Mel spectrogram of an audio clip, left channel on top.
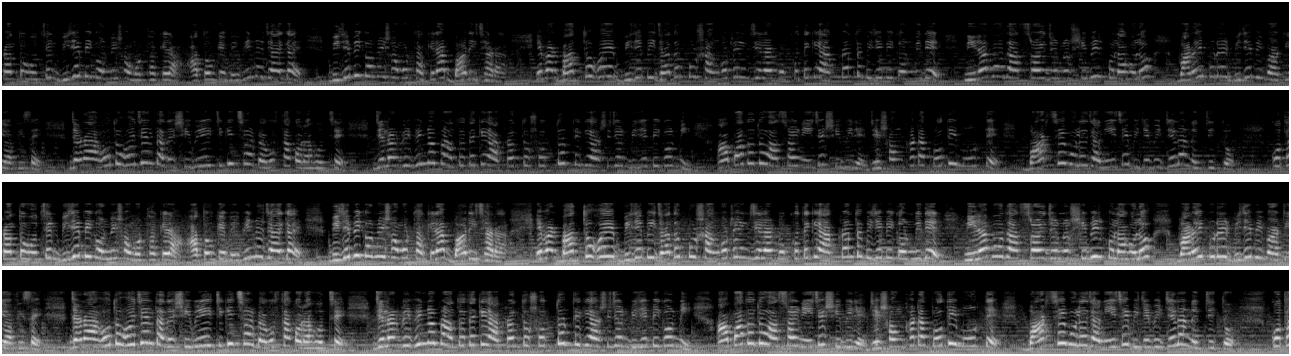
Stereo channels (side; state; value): left; quieter; 16.7 dB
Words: হচ্ছেন বিজেপি কর্মী সমর্থকেরা। আতঙ্কে বিভিন্ন জায়গায় বিজেপি কর্মী সমর্থকেরা বাড়ি ছাড়া। এবার বাধ্য হয়ে বিজেপি যাদবপুর সাংগঠনিক জেলার পক্ষ থেকে আক্রান্ত বিজেপি কর্মীদের নিরাপদ আশ্রয়ের জন্য শিবির খোলা হলো বারুইপুরের বিজেপি পার্টি অফিসে। যারা আহত হয়েছেন তাদের শিবিরে চিকিৎসার ব্যবস্থা করা হচ্ছে। জেলার বিভিন্ন প্রান্ত থেকে আক্রান্ত 70 থেকে 80 জন বিজেপি কর্মী আপাতত আশ্রয় নিয়েছে শিবিরে, যে সংখ্যাটা প্রতি মুহূর্তে বাড়ছে বলে জানিয়েছে বিজেপির জেলা নেতৃত্ব।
